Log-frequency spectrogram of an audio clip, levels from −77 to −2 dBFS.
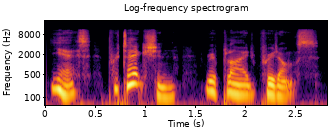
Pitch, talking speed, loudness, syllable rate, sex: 145 Hz, 85 wpm, -16 LUFS, 4.0 syllables/s, male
